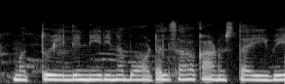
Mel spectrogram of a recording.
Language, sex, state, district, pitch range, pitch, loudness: Kannada, female, Karnataka, Bidar, 210-220 Hz, 215 Hz, -13 LUFS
